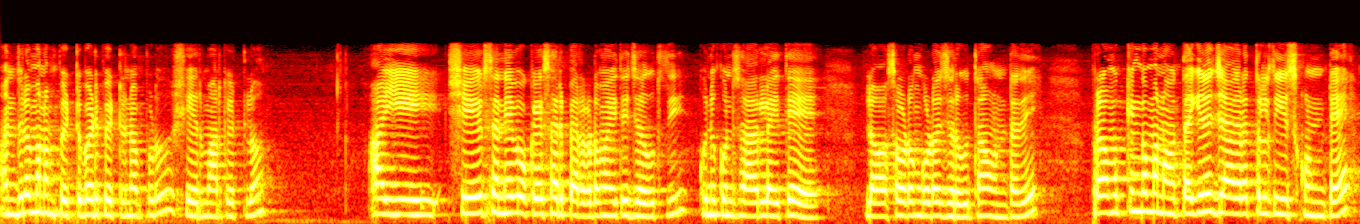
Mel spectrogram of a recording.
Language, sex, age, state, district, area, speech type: Telugu, female, 30-45, Andhra Pradesh, Guntur, rural, spontaneous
